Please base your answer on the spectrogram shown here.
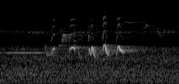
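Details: Lesser cuckoo calling loudly and far off in early morning at a local riverbank, 22 May 2023: one quick phrase of five or six sharp whistled notes, the middle ones strongest, over faint steady background hiss.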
